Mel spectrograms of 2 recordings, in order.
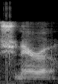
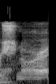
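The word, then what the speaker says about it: Shannara: the book elfstones of shanera or shanara however you're supposed to pronounce it I pronounce it shanera which is an excellent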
